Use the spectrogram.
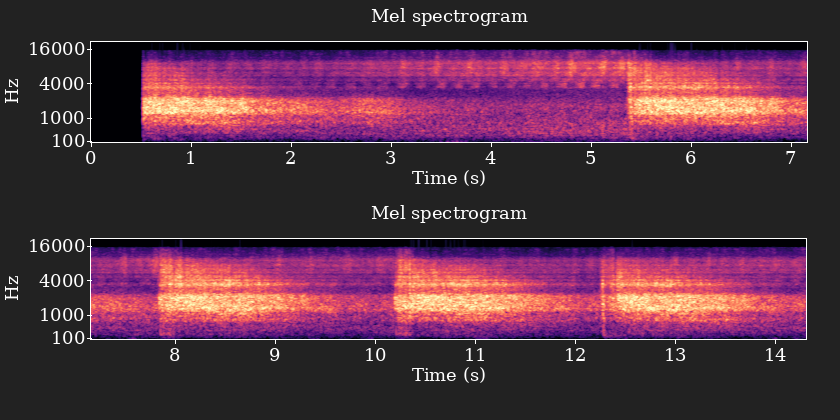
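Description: Missile blasts destroying a building boom one after another, five heavy explosions at roughly two-second intervals, each a loud broad roar that rumbles and fades before the next.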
